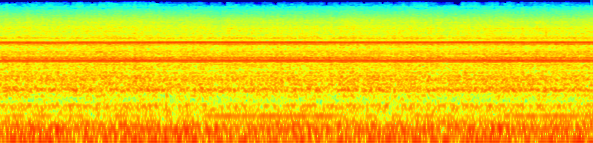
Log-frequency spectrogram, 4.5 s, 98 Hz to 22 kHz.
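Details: 16 kW Chinese diesel water heater warmed up, return water about 58 °C, drawing about 7–8.5 A: steady even roar with constant high whistle, no surging or popping; burning cleanly and running normally.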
